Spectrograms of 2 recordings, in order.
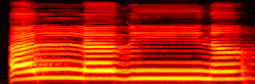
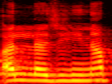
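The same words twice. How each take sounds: First: The middle consonant is a soft 'dh' sound. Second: The middle consonant is a hard 'z' sound. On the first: The speaker calls it right. "ज़ाल को बहुत ही नरमी के साथ अदा करेंगे" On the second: The speaker calls it wrong. "कुछ लोग यहाँ पर ज़ाल की जगह ज़ा बोल देते हैं, तो ये गलती हो जाती है"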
